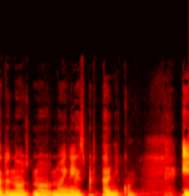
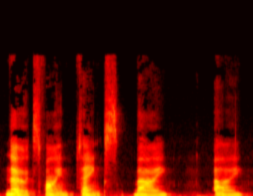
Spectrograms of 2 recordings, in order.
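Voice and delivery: read-aloud dialogue; slower than usual. Shown as a demonstration. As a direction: carefully read English dialogue, both roles. Reads English dialogue aloud, both roles.

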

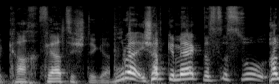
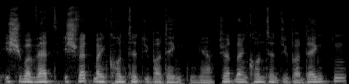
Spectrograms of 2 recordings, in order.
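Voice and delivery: much lower and much softer, mock-meek apology; fake remorseful role; 8 semitones lower, 10 dB quieter than usual. Streamer fakes meek remorse to Linda, soft and low. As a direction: play the humble, sorry penitent to fool her. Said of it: "hab ich natürlich eine Rolle mir angeeignet".

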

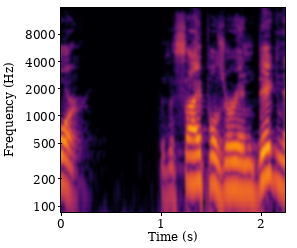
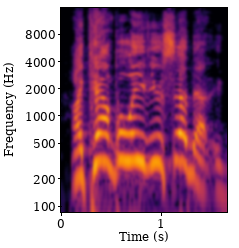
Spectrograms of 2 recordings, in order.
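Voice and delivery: quick indignant snap, higher and louder; sudden flare-up of indignation; 7 semitones higher, 5 dB louder than usual. Shown as a demonstration. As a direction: flare up from calm to anger in an instant. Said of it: "It's the flare-up".

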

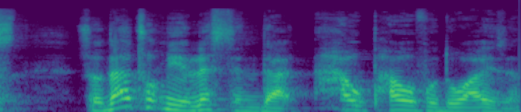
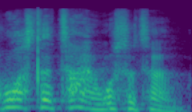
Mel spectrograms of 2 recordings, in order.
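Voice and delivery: urgent asking; 7 semitones higher than usual. Retold or imitated. Friend urgently asking the time.

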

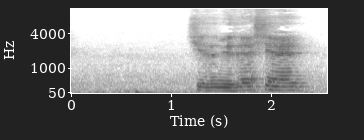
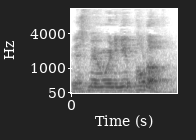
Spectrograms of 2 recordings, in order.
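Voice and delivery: ordinary talk

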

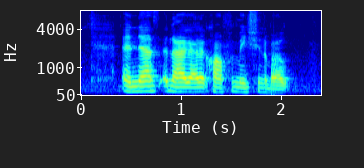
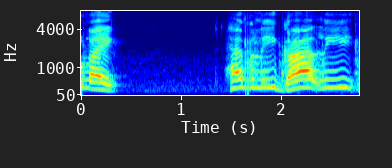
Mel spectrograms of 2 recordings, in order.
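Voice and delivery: ordinary delivery

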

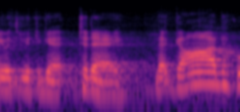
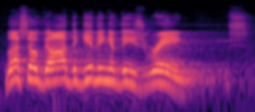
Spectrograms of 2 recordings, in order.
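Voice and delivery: loud, raised solemn prayer voice; praying aloud; 4 semitones higher, 10 dB louder than usual. Acted. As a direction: proclaim the prayer to the whole room. Ring blessing and prayer.

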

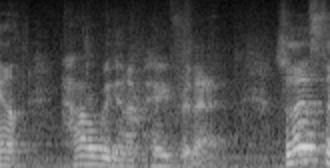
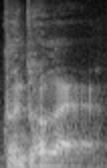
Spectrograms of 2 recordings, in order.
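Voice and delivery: Contrôleur said with a French accent, louder; a rough French accent on Contrôleur; French pronunciation; 6 dB louder than usual. Shown as a demonstration. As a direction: say Contrôleur the French way, with dropped letters. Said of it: "here's what it sounds like".

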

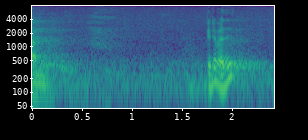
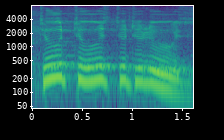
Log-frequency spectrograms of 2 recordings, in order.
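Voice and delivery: lightly voiced Englishman, pitched up; English traveller; 6 semitones higher, much slower than usual. Englishman asking a railway official for a ticket, lightly caricatured. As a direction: play a joke's Englishman at the ticket window. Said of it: "Ein Engländer geht in Toulouse an den Bahnhof".

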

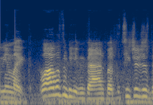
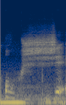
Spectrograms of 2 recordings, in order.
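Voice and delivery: whispered oh shit; 4 dB quieter than usual. Retold or imitated. Girl hit by paper ball.

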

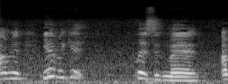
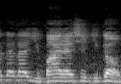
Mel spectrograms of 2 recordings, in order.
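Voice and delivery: ordinary talk

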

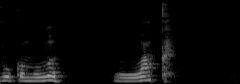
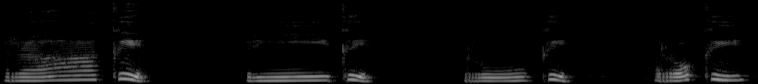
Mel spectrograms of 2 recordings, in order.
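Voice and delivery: slow, drawn-out syllable-by-syllable reading; sounding out syllables; much slower than usual. Shown as a demonstration. Teacher showing children how sounds join into words, drawn-out syllables. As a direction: stretch «Раки, ріки, руки, роки» syllable by syllable. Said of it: "поєднуємо в слово ці всі звуки".

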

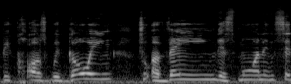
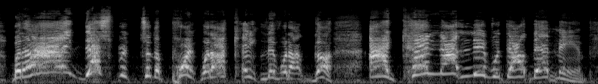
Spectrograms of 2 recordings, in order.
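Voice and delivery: loud and high, slowing on the last line; fervent preaching shout; passionate shout; 6 semitones higher, 7 dB louder than usual. Real, not acted. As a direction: cry out your desperation.

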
